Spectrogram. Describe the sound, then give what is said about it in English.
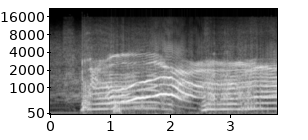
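A loud engine revs up after a brief quiet start, its tone climbing, then dropping and rising again before holding a steady, buzzing roar. “Rev those engines.”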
